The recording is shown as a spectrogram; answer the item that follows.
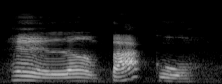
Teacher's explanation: relâmpago lan é a sílaba tônica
